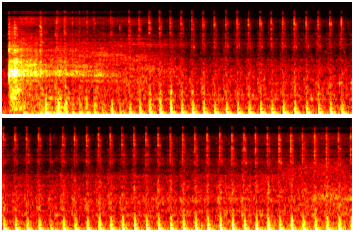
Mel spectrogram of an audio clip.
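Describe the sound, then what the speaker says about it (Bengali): A motorcycle fitted with a new Yoshimura exhaust fires up with a sharp start, then settles into a steady, loud, rapidly pulsing idle close by, with no talking. "এটা ছিল হচ্ছে বাইকের এক্সস্টের আর কি সাউন্ডটা"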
